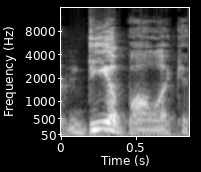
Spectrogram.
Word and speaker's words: Diabolik: But music is actually where I'd like to start with the 1968 Italian film Danger Diabolik, or Diabolik as it's pronounced in Italy, because I've never seen a comic book film like this that feels almost entirely designed around a soundtrack.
